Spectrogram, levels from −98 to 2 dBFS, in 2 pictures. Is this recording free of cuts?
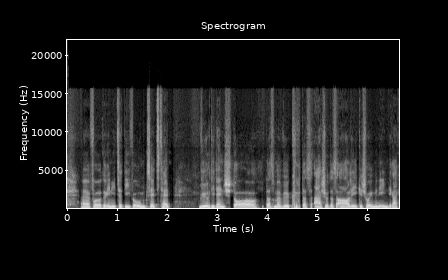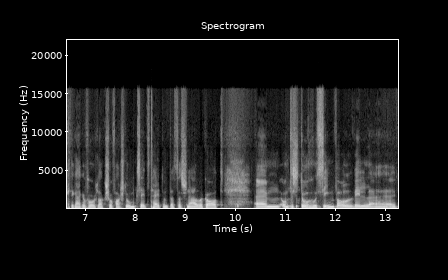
yes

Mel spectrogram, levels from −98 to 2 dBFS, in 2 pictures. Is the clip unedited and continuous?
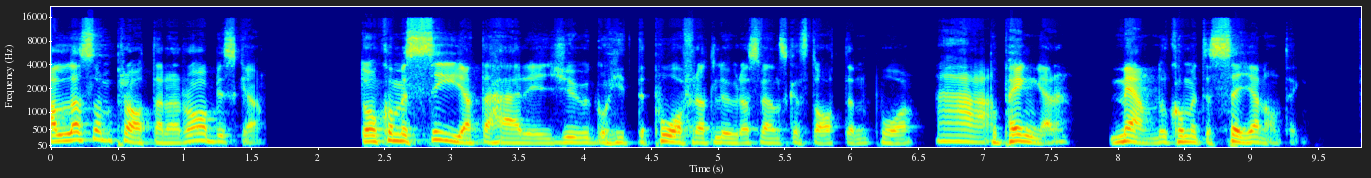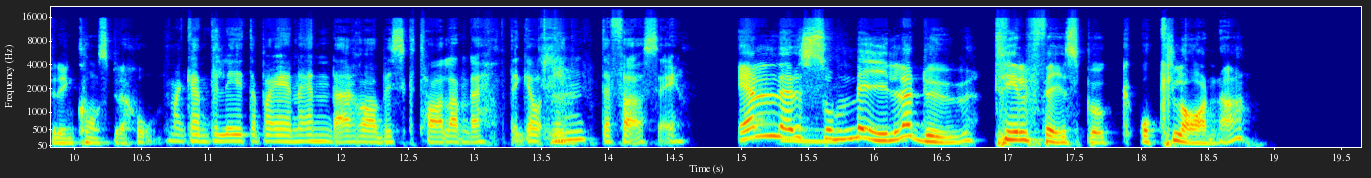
no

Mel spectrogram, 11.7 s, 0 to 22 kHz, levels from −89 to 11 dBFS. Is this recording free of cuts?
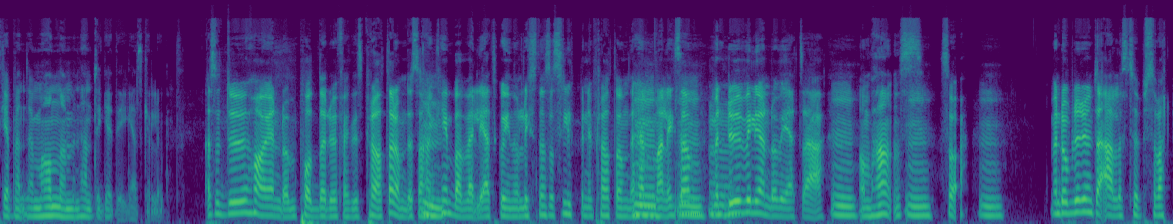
yes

